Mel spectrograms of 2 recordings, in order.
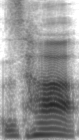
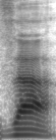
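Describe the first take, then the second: First: The first consonant is aspirated, with a breathy release. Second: The first consonant is plain, without aspiration. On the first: The speaker calls it wrong. "অনেকে ঝা বলতেছেন" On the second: The speaker calls it right. "ঝা না কিন্তু ঝা"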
